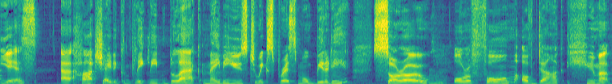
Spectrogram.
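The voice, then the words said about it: Speaks with a noticeable accent. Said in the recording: “I just love to hear that accent”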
